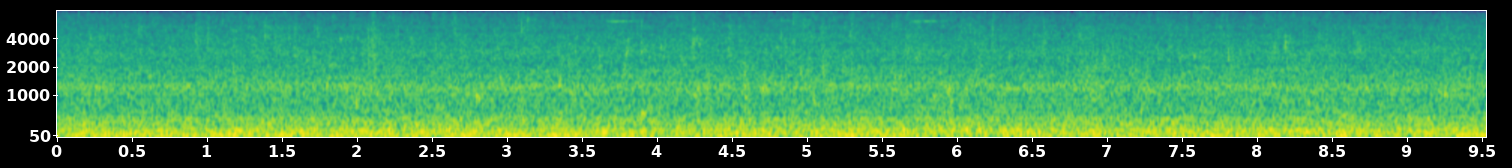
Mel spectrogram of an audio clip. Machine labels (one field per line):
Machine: pump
